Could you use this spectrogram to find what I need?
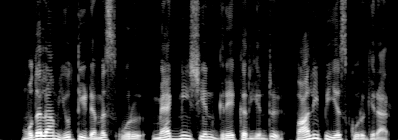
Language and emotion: Tamil, neutral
